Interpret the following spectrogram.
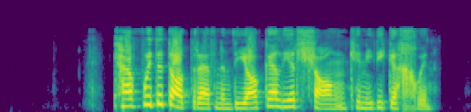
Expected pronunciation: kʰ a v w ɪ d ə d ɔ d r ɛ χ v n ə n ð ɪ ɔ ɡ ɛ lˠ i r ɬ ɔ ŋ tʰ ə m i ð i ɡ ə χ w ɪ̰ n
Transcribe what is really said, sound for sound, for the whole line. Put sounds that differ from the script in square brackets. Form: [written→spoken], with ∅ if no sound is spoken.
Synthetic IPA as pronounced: kʰ a v w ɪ d ə d ɔ d r ɛ [χ→∅] v n ə n ð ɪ ɔ ɡ ɛ lˠ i r ɬ ɔ ŋ [tʰ→kʰ] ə [m→n] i ð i ɡ ə χ w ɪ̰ n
